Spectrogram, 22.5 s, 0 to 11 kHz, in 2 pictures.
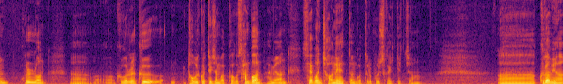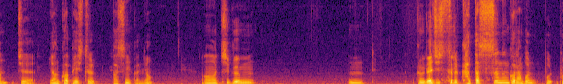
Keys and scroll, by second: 7.9 Return, 8.6 Return.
